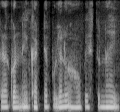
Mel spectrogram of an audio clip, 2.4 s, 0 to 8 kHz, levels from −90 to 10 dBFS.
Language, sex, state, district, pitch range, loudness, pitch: Telugu, male, Telangana, Mahabubabad, 140-150 Hz, -17 LUFS, 145 Hz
